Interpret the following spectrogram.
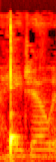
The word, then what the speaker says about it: Paigo: My name is Paigo, Paigo, Paigo, P-A-I-G-O, Paigo, it's pronounced Paigo, big O, right?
